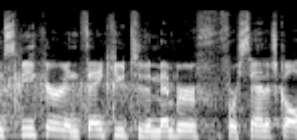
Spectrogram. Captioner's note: some Applause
